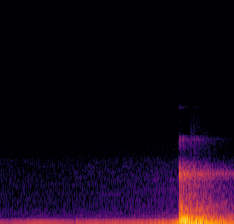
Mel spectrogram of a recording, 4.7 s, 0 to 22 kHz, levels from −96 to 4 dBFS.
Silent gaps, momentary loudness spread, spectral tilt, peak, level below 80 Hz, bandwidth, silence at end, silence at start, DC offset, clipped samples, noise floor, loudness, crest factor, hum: none; 16 LU; -13 dB/octave; -6 dBFS; -26 dBFS; 2 kHz; 0.15 s; 0 s; under 0.1%; under 0.1%; -67 dBFS; -25 LUFS; 20 dB; none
